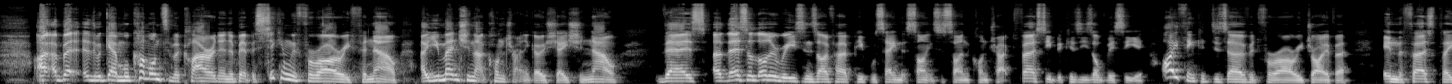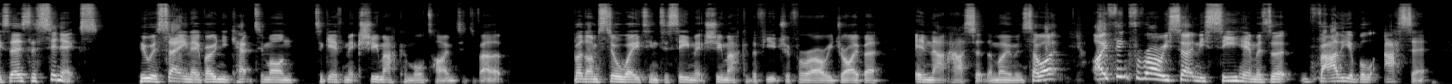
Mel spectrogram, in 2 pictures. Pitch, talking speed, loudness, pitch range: 120 Hz, 215 wpm, -14 LUFS, 105-155 Hz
